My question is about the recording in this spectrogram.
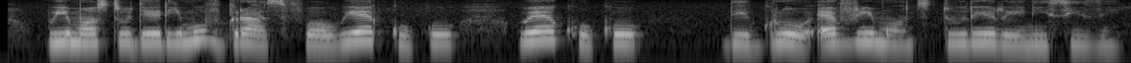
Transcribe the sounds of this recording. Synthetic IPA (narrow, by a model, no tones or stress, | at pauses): wimɔstudeɾimuvɡɾasfɔwoo | wɛkʰokʰo | deɡɾoɛvɾimɔ̃ntd̥uɾĩnɹenisizĩn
